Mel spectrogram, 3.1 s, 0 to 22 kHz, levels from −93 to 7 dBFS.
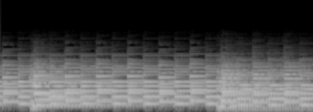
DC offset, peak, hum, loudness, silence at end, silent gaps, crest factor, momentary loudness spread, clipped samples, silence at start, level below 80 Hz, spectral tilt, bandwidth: under 0.1%; -4 dBFS; none; -19 LUFS; 0 s; none; 14 dB; 2 LU; under 0.1%; 0 s; -42 dBFS; -9.5 dB/octave; 6.2 kHz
